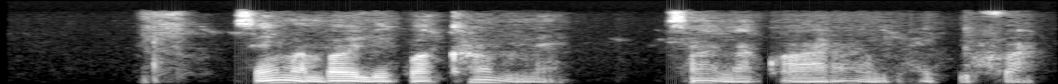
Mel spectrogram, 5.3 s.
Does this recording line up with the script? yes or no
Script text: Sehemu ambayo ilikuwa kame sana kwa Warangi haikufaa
yes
